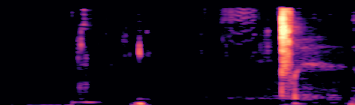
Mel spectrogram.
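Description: Near silence with a couple of faint small clicks, then one short, sharp click near the end.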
